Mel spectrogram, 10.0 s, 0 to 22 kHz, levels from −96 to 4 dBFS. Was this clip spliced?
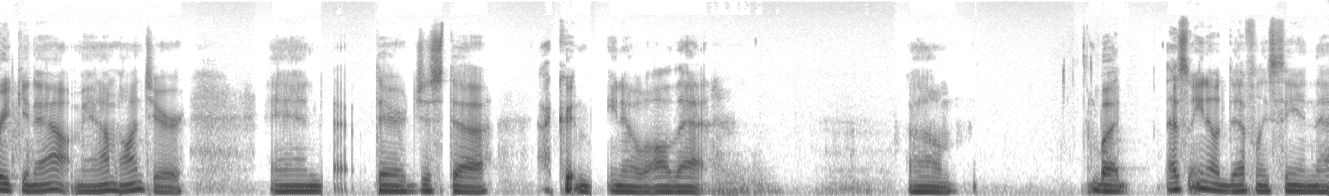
yes; 4 cuts; at 0.9 s, 2.4 s, 2.8 s, 4.4 s

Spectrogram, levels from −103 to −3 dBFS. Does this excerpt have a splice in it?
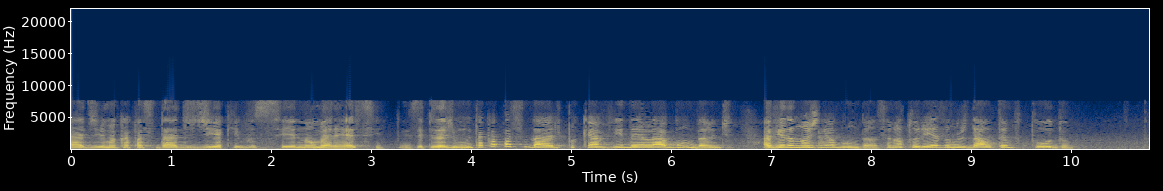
yes; 4 cuts; at 1.5 s, 3.2 s, 6.8 s, 7.5 s

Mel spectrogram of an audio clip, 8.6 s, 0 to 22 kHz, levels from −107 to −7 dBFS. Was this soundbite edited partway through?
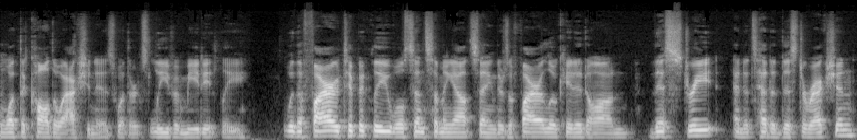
no; 0 cuts

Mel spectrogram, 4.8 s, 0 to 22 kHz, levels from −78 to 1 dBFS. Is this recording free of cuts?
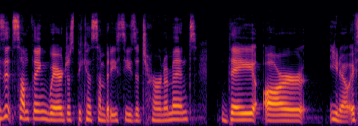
yes; 0 cuts

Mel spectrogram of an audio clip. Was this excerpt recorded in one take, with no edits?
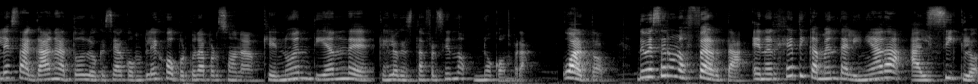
yes; 0 cuts

